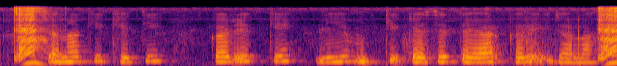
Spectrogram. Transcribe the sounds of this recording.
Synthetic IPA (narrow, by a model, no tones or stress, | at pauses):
t͡ʃɐnaːkikʰeːt̪i | kɐɾẽke | liemɪʈːikɛːset̪ɐjaːɾkəɾḛ̃d͡ʒaːlaː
